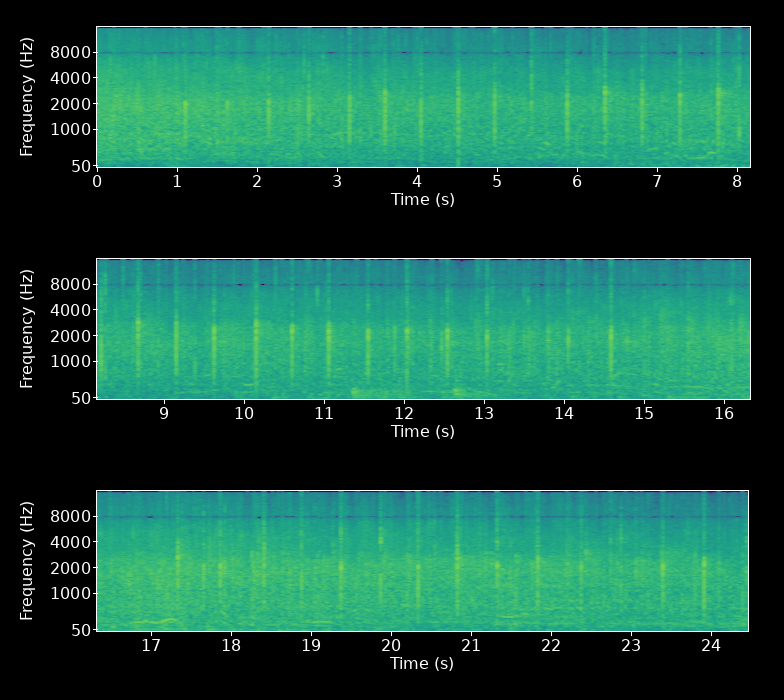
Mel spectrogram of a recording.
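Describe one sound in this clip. A crowd claps in a slow, steady rhythm.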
